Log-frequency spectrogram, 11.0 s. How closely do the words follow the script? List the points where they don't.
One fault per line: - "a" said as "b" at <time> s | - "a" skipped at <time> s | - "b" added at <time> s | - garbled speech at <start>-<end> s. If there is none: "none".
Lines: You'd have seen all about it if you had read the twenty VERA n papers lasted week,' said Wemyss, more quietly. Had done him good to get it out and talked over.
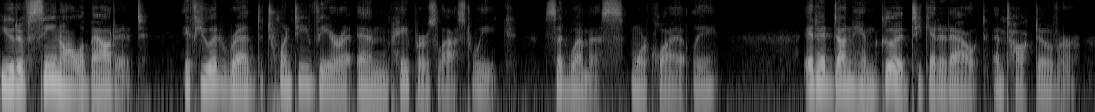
- "lasted" said as "last" at 4.4 s
- "It" added at 8.0 s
